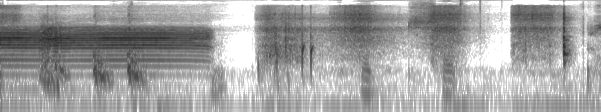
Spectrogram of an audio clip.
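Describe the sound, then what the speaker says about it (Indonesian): Sheep bleating in the Minecraft video game, a couple of short, nasal bleats up front followed by a quieter stretch of scattered in-game sounds. "Sini kau domba."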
